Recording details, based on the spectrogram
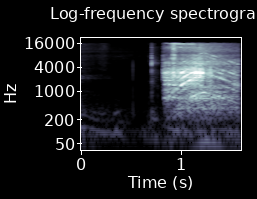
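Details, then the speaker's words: Makita (Chinese-made) cordless mini chainsaw that beeped but would not start, after controller replacement and a new soft oil hose: after a second of quiet the motor spins straight to a steady high whine, oil feeds at once, saw runs normally. "даже масло сразу подаётся Ну то есть уже ну какой-то там остаток прокачивает Ну и пила запускается"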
